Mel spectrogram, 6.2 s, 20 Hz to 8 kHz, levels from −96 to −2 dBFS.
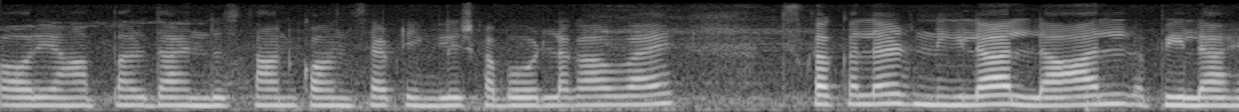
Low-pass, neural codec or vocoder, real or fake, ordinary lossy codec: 7.2 kHz; none; real; none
